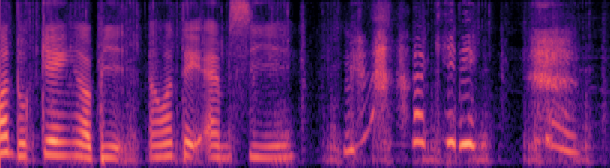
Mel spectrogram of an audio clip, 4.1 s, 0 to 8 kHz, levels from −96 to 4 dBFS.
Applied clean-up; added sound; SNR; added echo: neural mask model RNNoise.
